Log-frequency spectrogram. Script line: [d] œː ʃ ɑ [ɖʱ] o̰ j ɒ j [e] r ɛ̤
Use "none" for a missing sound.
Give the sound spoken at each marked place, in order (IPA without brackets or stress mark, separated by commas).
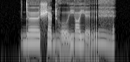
d, ɖʱ, ḛ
